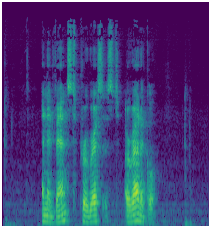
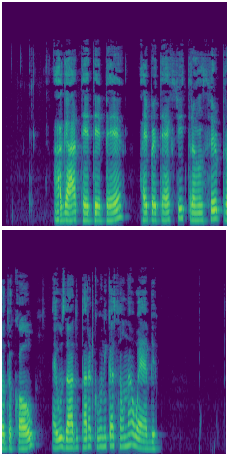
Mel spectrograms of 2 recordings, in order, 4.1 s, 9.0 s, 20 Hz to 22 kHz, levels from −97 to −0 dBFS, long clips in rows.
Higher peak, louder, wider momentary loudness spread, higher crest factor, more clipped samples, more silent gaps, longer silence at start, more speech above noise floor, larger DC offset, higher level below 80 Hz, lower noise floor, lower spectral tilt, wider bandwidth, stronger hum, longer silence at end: about the same, -4 dBFS vs -4 dBFS; about the same, -23 LUFS vs -23 LUFS; first, 13 LU vs 8 LU; about the same, 20 dB vs 20 dB; neither; neither; second, 0.8 s vs 1.05 s; second, 38 dB vs 59 dB; neither; first, -58 dBFS vs -72 dBFS; second, -61 dBFS vs -82 dBFS; second, -4 dB/octave vs -6 dB/octave; first, 16.5 kHz vs 10 kHz; neither; second, 0.45 s vs 1.4 s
